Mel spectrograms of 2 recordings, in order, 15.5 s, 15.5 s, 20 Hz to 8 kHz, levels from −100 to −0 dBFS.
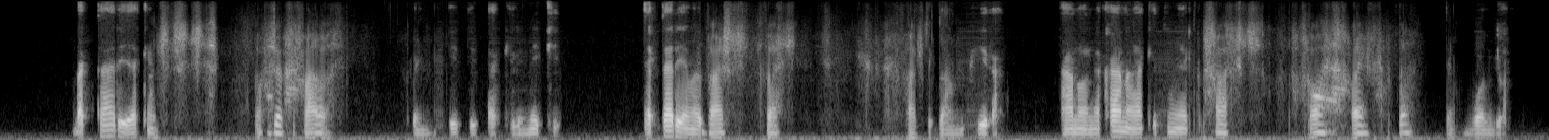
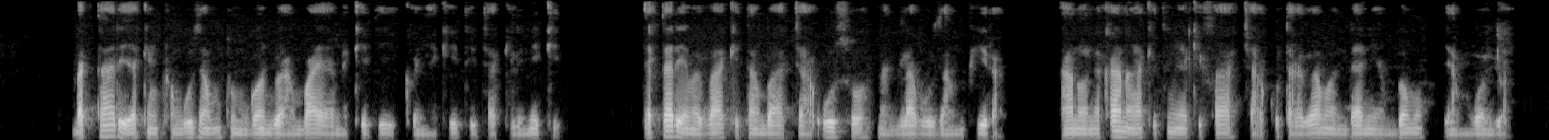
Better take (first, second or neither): second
